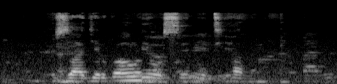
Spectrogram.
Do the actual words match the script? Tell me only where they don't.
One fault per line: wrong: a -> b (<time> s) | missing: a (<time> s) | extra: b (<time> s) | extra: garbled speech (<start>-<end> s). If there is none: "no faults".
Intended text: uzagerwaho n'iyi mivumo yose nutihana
missing: n'iyi mivumo (1.4 s)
